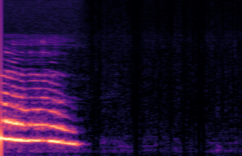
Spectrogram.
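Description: A man's voice singing one high, held note with no accompaniment, sliding down in pitch and breaking off a little under a second in.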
